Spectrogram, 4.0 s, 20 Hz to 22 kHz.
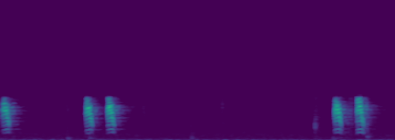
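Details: Early-morning sparrow family in a garden on 24 February, with calls more varied than a plain chirp; harsh chirps in pairs separated by long silent gaps.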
